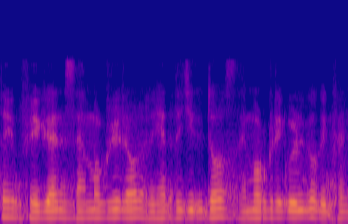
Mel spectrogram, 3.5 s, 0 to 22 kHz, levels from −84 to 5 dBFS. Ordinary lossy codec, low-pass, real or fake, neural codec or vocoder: none; 7.2 kHz; fake; codec, 16 kHz in and 24 kHz out, 0.9 kbps, LongCat-Audio-Codec, four codebook decoder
